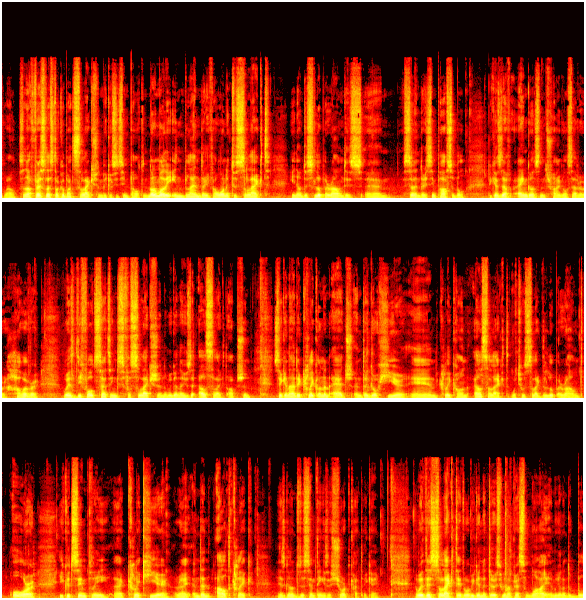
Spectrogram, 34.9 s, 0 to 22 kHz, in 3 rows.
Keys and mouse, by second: 3.3 middle click, 6.7 middle click, 9.8 click, 10.7 middle click, 12.2 shift+middle click, 13.0 y, 18.9 y, 22.3 middle click, 23.7 ctrl+z, 24.1 middle click, 27.6 alt+click, 28.6-30.8 middle drag, 31.4 shift+middle click, 32.0 middle click, 32.5 shift+middle click, 33.3 y.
